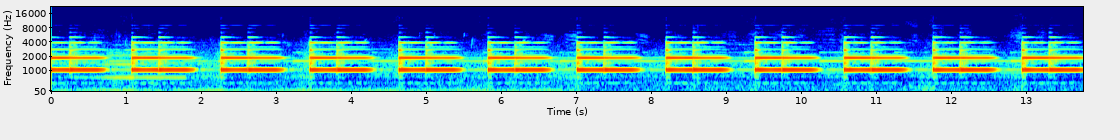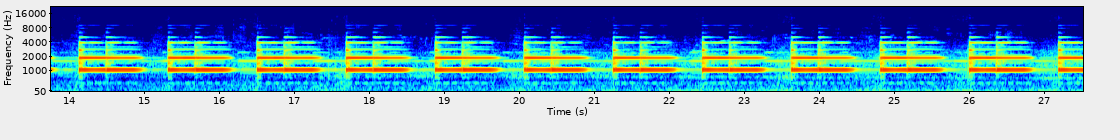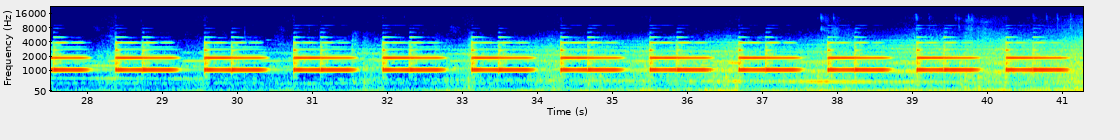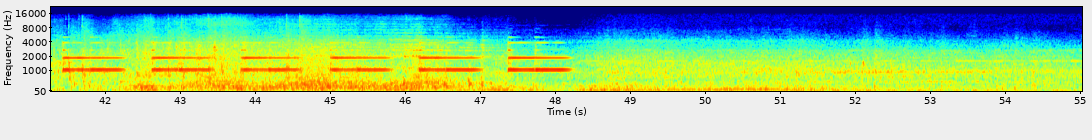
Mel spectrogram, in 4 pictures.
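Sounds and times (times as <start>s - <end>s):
level-crossing warning bell beeping: 0.0s - 48.4s, 51.2s - 55.0s
train running noise: 0.0s - 55.0s.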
